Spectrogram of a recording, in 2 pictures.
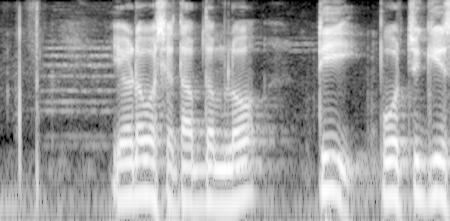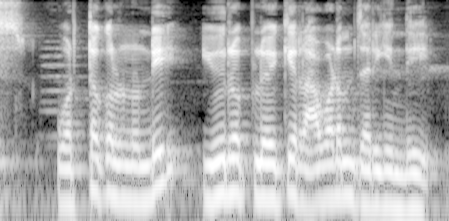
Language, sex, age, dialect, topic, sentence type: Telugu, male, 31-35, Southern, agriculture, statement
